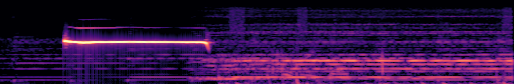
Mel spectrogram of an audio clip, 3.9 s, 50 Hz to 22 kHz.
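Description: A marmot on a snowy mountain trail at about 8,000 feet on Pyramid Peak gives one sharp, sustained high-pitched whistle lasting about a second. Quieter outdoor rustling and breezy noise follow.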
